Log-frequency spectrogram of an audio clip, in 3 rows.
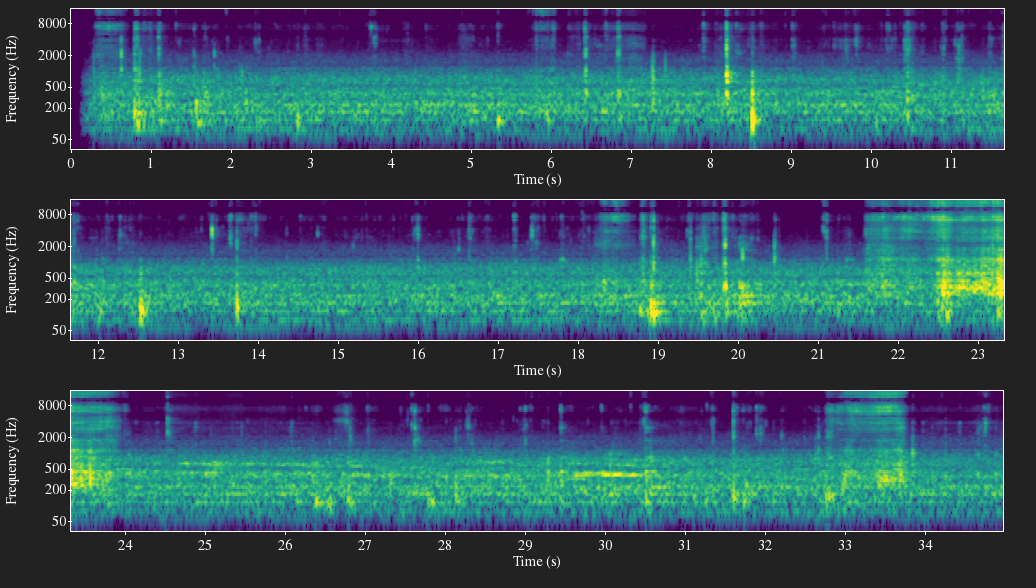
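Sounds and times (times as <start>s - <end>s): room noise: 0.2s - 34.9s
man biting and chewing: 24.1s - 34.9s.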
